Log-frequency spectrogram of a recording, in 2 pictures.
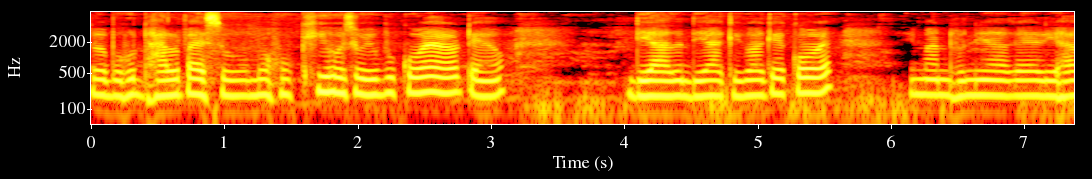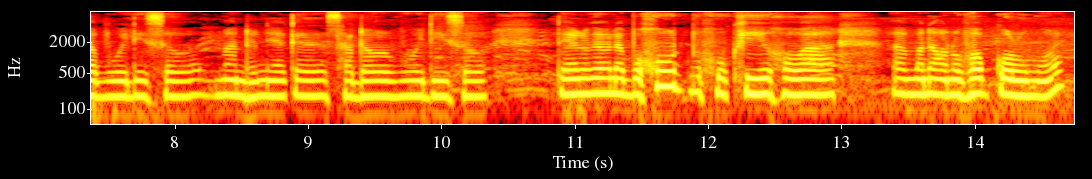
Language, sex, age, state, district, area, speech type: Assamese, female, 45-60, Assam, Sivasagar, rural, spontaneous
